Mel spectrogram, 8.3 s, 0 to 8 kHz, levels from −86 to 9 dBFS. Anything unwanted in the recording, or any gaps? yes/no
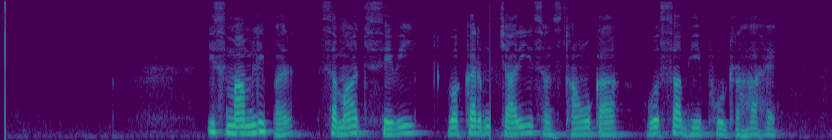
yes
